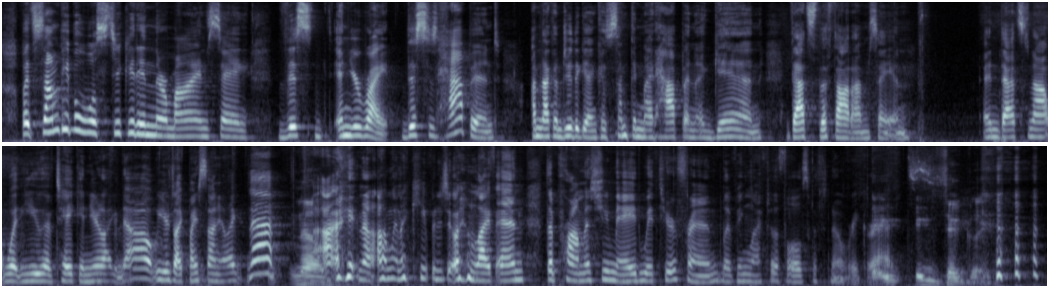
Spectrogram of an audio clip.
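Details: Adult woman; typical speech.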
